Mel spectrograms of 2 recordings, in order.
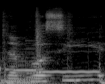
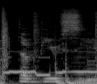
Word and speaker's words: Deucey: Imagine being revived and you name it's mispronounced as deusy and not deucey as it is. Deucey. That's how you say it's deucey.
